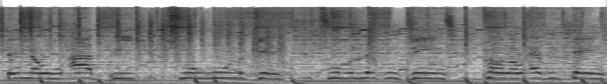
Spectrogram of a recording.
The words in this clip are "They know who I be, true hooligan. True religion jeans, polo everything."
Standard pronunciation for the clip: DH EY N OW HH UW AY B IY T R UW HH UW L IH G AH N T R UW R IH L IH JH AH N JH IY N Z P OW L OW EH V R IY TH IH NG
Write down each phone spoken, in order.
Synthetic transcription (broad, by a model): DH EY N OW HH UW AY B IY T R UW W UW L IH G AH N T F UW L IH L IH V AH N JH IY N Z P OW L OW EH V R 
